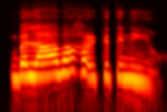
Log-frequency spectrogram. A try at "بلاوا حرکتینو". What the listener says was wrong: نہیں ہو نا تو آپ اردو میں بول رہی ہو. بلاوا حرکتینو. نو بلاوا حرکتینو.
